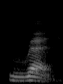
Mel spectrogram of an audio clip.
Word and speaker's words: read: the same but this in the past form is pronounced as red just like the color red I read a book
